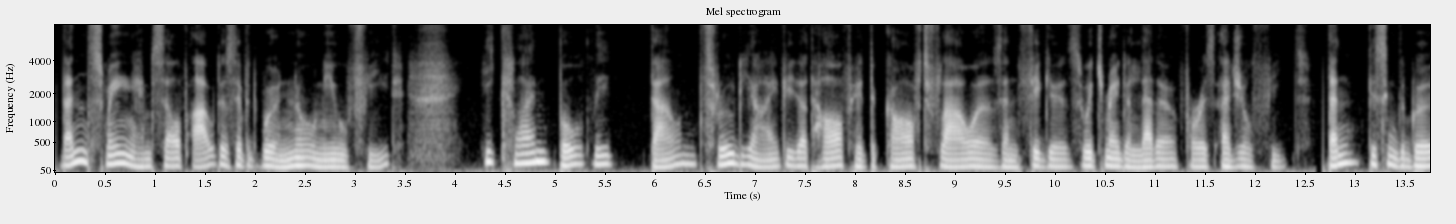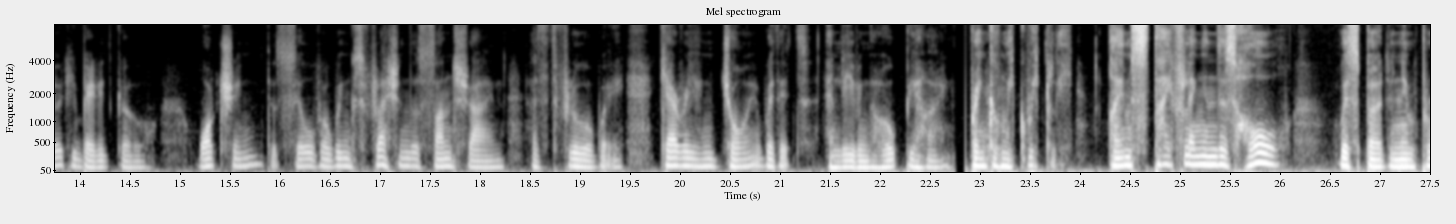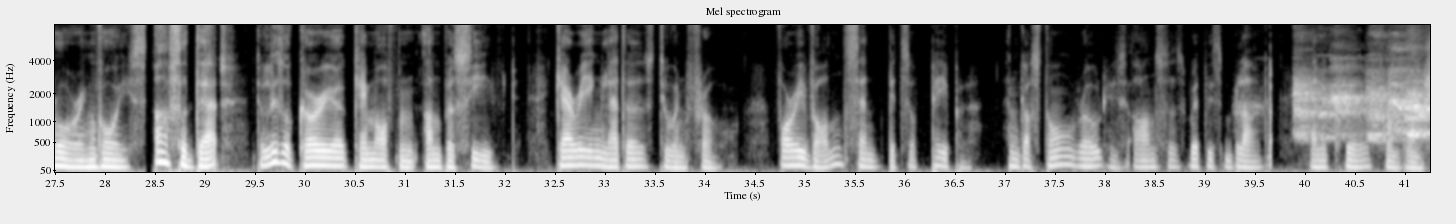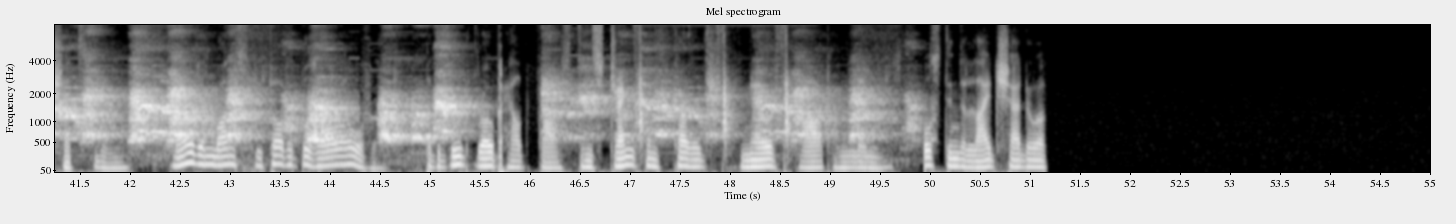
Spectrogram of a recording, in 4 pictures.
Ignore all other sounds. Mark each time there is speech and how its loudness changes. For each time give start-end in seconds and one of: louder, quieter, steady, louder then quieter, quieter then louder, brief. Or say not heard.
0.0-51.1 louder then quieter.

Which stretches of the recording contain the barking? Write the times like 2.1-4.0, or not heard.
39.6-50.0.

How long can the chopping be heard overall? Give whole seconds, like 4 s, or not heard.
2 s.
